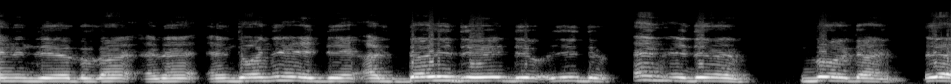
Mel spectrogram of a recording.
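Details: Male influencer with cerebral palsy, no specific speech disorder named; dysarthric speech in cerebral palsy.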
